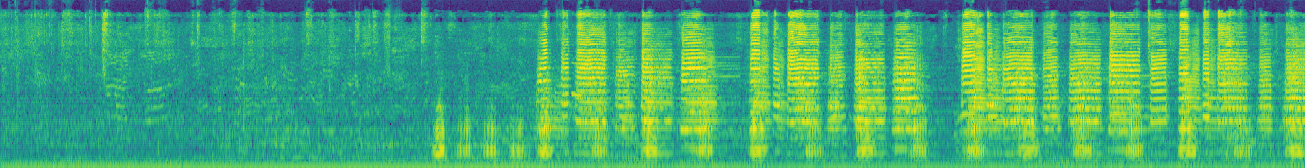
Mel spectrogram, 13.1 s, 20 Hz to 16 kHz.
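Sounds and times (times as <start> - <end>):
low hum: 2.1 - 13.0
marching band brass playing: 4.3 - 13.0.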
